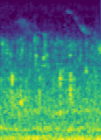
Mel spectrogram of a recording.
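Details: Air source heat pump water circuit after filter cleaning and bleeding air locks: smooth, even rush and trickle of water with no gurgling or air spitting; flow steady and normal.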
